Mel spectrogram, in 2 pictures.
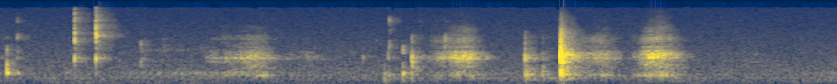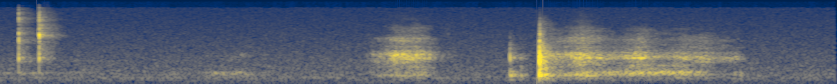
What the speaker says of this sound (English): You can see my mouse clicking.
